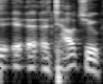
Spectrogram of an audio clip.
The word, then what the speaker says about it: Attaochu: What about this new guy we got, that pass rusher that I can't even pronounce the name of? Yeah, it's just Attaochu.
